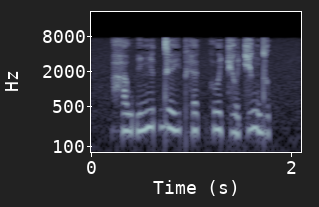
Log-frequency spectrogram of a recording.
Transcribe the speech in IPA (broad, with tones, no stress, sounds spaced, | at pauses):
h a˧ w ʔ i˧˥ ɲ ɯː˧˥ t̚ d eː˧ j pʰ ɛː˧˥ k̚ h u˧˩ ə̯ t͡ɕ u˧˩ ə̯ t͡ɕ ɯː˥˨ ŋ d uː˥˨ p̚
